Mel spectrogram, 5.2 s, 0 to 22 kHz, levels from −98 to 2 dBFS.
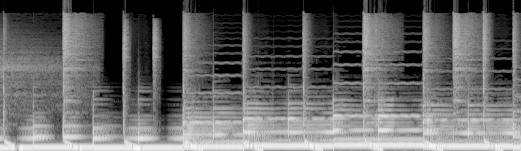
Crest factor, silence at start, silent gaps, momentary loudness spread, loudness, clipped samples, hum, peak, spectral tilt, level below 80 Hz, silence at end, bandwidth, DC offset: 8 dB; 0 s; none; 2 LU; -10 LUFS; 0.5%; none; 0 dBFS; -6 dB/octave; -12 dBFS; 0 s; 17 kHz; under 0.1%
